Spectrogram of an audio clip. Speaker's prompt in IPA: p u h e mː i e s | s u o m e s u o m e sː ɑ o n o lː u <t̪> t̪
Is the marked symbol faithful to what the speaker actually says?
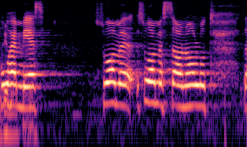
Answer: yes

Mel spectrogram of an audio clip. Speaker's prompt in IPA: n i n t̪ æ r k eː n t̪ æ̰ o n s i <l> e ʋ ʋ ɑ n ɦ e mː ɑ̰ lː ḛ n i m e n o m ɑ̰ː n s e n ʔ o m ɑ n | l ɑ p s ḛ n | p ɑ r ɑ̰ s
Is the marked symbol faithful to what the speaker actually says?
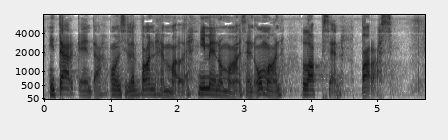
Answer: no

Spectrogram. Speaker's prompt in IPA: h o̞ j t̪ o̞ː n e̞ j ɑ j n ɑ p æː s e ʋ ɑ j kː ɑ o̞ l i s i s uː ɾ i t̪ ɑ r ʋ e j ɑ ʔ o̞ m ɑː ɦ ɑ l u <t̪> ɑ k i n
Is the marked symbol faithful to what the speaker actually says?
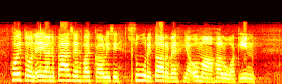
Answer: no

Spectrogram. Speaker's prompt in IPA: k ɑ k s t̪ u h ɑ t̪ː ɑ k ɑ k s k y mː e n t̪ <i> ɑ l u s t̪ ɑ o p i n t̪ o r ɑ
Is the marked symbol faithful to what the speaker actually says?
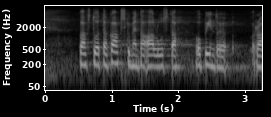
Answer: no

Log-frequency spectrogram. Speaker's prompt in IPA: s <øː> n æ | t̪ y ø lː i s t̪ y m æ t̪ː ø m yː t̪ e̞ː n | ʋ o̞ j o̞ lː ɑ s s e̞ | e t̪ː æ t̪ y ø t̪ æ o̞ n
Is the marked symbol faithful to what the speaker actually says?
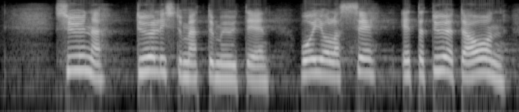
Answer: no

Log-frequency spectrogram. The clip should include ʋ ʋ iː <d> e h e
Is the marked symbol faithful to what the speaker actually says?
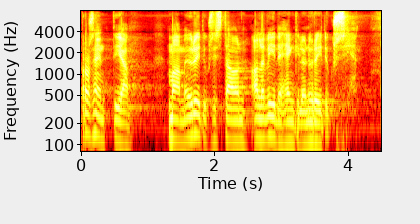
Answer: yes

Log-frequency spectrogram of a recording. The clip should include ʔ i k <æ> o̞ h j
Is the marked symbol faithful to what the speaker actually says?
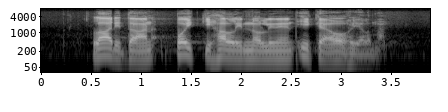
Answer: yes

